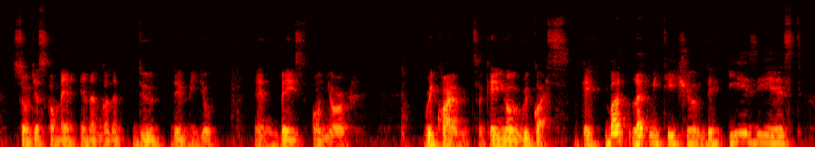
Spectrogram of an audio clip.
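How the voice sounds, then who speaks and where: A man with a somewhat breathy voice speaks at a medium pitch and a fairly slow pace, with ordinary pitch variation. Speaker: meditation teacher. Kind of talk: tutorial. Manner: casual, conversational; halting.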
